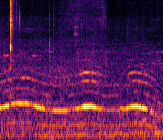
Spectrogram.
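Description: A cat giving one long, drawn-out meow that wavers slowly up and down in pitch.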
